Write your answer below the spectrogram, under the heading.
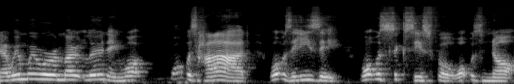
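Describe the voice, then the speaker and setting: With a New Zealand accent, a man speaks at a high pitch. His pace is moderate and his pitch variation ordinary. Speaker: educational technology consultant. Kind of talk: conference presentation.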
